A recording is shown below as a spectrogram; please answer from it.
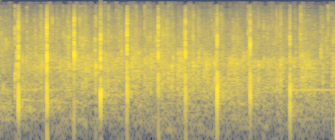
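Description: A small conference audience at a Scrum gathering applauds the teams, with fairly sparse, distinct handclaps in an irregular rhythm at moderate volume.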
